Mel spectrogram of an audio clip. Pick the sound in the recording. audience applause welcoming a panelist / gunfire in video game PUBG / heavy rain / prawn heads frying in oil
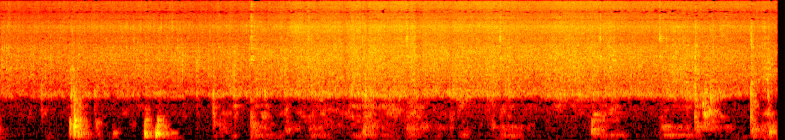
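prawn heads frying in oil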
